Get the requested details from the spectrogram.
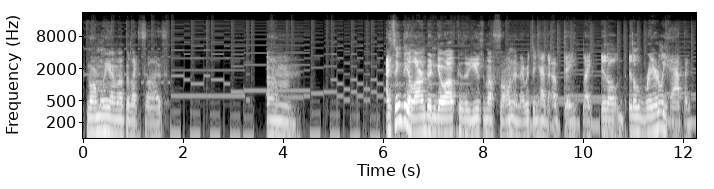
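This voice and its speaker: A laid-back man talks to his stream audience in loose, swear-heavy chat, his voice bright and forceful. He tends to mumble now and then. Faint music plays behind him. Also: mid-range voice, unhurried, pauses often, poor audio. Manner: mumbles at times. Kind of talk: casual live-stream chat.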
